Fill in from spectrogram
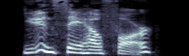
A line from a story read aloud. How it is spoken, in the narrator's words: Travis grumbles in response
